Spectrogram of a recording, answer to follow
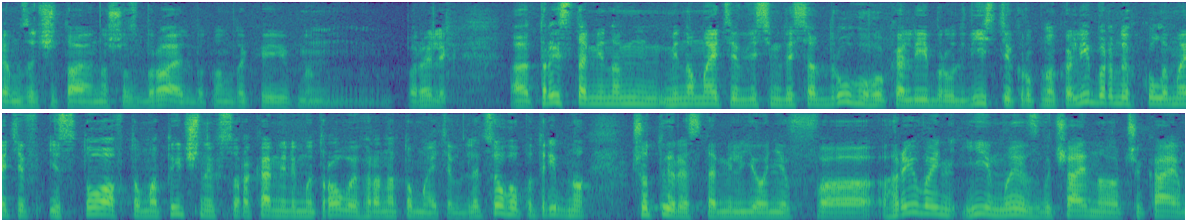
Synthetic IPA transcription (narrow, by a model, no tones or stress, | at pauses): amzɐt͡ʃɪt̪ɑjʊnɐʃɔzbɪɾɑjʊtʲbɔt̪amt̪ɐkɪj | peɾɛlʲik | t̪ɾɪst̪ɐmʲinɔmɛtʲiwʋʲisʲimd̪esʲad̪ɾuɦɔɦɔkɐlʲibɾʊd̪ʲʋʲisʲtʲikɾupnɔkɐlʲibernɪxkʊlˠɪmɛtʲiwist̪ɔɐwt̪ɔmɐt̪ɪt͡ʃnɪxsɔɾɔkɑmʲilʲimet̪ɾɔʋɪxɦɾɐnɐt̪ɔmɛtʲiwd̪lʲɐt͡sʲɔɦɔpɔt̪ɾʲibnɔ | t͡ʃɔt̪ɪɾɪst̪ɐmʲilʲjɔnʲiwɦɾɪʋɪnʲimɪzʋɪt͡ʃɑjnɔt͡ʃekɑje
